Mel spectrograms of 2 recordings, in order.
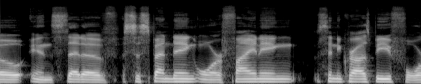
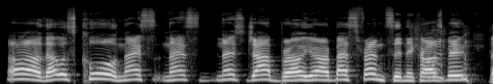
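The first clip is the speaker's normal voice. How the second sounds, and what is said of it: Imitates another person's voice. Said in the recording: “That's my George Parros impersonation ... I think that's painfully accurate.”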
